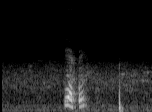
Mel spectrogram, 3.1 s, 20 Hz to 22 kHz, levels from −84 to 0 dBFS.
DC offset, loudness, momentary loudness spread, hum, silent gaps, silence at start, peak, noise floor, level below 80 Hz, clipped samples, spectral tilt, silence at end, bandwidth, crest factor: under 0.1%; -26 LUFS; 23 LU; none; none; 1.3 s; -8 dBFS; -54 dBFS; -54 dBFS; under 0.1%; -11.5 dB/octave; 0.6 s; 3.7 kHz; 22 dB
